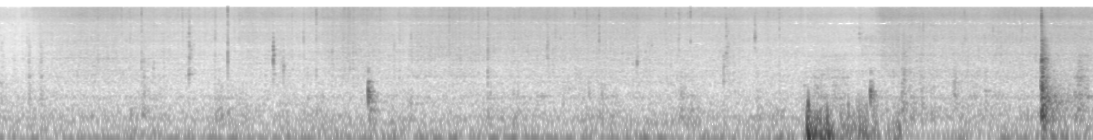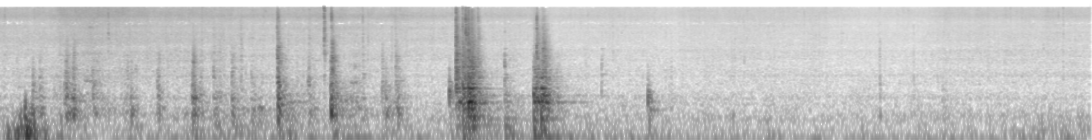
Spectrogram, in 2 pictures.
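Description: Pork ribs sizzling on a kettle grill grate over direct charcoal heat as mop sauce is brushed on, a steady hiss. Over the second half come scattered clinks and knocks of metal tongs and the sauce pot against the grate as the ribs are turned, loudest a little past the middle.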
